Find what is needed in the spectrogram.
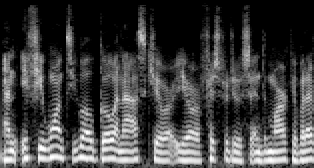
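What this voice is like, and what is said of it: Speaks with a noticeable accent. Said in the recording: “My accent, I have made it a little special sound.”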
